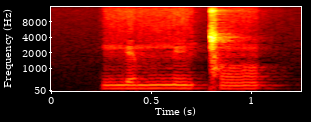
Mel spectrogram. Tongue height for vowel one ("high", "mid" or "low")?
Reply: mid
